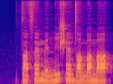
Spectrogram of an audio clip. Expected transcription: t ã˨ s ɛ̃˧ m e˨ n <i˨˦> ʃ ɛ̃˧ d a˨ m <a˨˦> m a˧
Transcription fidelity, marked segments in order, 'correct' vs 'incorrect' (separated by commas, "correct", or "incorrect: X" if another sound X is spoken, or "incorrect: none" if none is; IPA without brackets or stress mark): correct, correct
